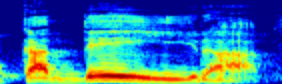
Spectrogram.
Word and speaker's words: cadeira: Paroxítona é aquela que tem a mais força, a maior força na penúltima sílaba, como cadeira.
